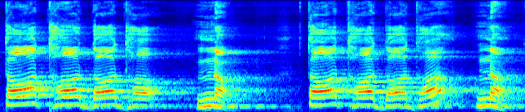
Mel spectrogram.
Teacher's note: न का उच्चारण स्थान दंत होता है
